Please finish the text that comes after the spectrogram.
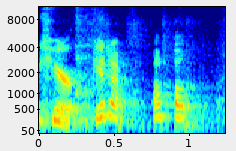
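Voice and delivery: high, eager coaxing; coaxing dog up. Real, not acted. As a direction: urge the dog up brightly. Coaxing dog onto table.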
